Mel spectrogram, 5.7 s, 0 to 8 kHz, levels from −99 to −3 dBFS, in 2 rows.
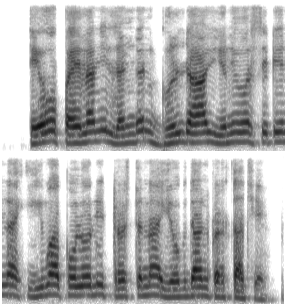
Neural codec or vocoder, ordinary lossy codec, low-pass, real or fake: codec, 44.1 kHz, 2.6 kbps, SNAC; none; 7.2 kHz; fake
